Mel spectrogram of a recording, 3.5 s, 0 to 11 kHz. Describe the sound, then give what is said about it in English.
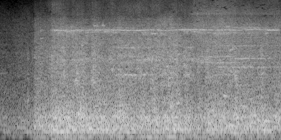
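A train pulls into a station with a loud, steady rolling rumble and a thin, high wheel squeal running throughout, swelling in within the first half second. “The 8 o'clock train pulls into the station.”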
